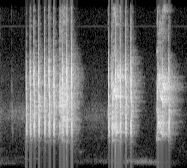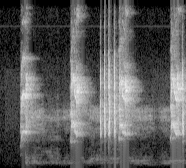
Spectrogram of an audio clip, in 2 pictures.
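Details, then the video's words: Eurasian tree sparrow in lively, rapid song, used to lure and tutor home songbirds; loud stuttering runs of shrill chirps alternate with single harsher notes, nearly continuous, with a soft low murmur beneath. "Burung gereja gacor speed rapat"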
